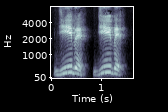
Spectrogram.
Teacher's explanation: there should be a very nice qalqala on ba because ba has qalqala and it is majhura. So there is no flow of breath, but it has a very clear sound of qalqala.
